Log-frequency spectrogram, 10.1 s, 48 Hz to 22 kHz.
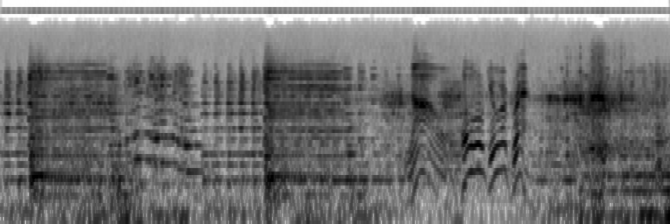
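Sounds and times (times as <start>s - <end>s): orchestral film score: 0.0s - 10.0s.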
